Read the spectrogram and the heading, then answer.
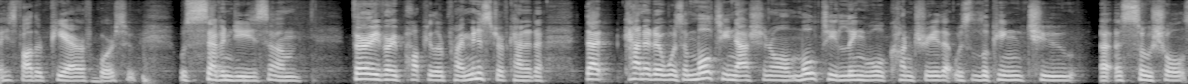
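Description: A woman journalist giving her views as a guest on a news panel, thinking aloud with ums and restarts. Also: lowish voice. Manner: thoughtful, with frequent ums and restarts.

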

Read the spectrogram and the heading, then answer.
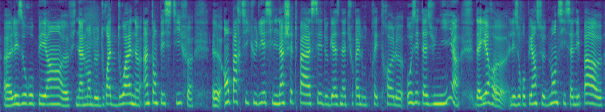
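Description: Higher-voiced woman interviewer. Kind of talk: broadcast political interview questioning.

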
